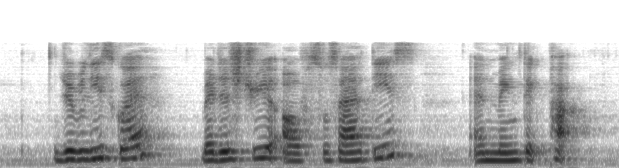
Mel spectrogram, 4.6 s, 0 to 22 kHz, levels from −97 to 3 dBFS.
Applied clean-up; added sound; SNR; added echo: none; none; none; reverberation time 0.3 s.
